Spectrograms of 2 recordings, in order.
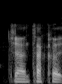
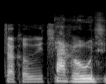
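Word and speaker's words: Takeuchi: John Takachu. Takauchi. Takauchi.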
